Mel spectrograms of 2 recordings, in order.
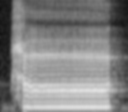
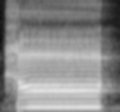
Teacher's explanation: হা হরফটি উচ্চারিত হবে কণ্ঠনালীর মধ্যখান হতে। গলা চিপে ধরে আপনি উচ্চারণ করুন।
